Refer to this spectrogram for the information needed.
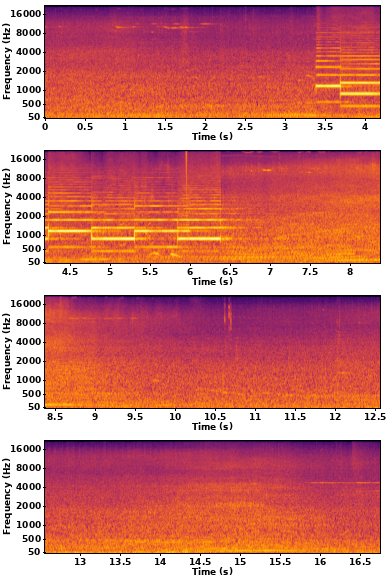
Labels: Is that an emergency siren?
yes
